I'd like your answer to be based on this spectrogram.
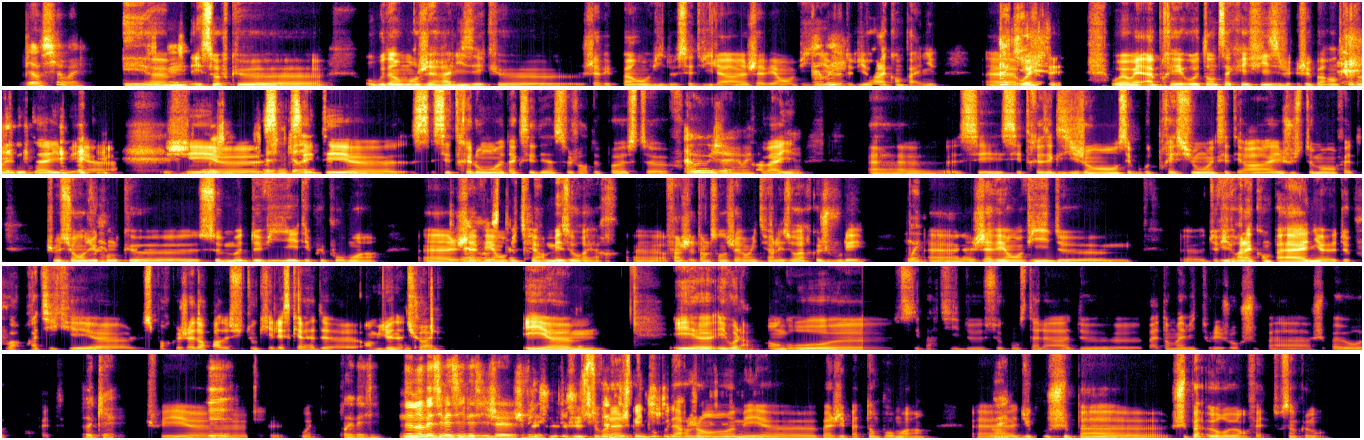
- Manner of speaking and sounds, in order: drawn out: "que"; surprised: "Ah ouais"; laugh; drawn out: "que"; stressed: "mes"; chuckle
- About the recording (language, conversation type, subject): French, podcast, Comment choisir entre la sécurité et l’ambition ?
